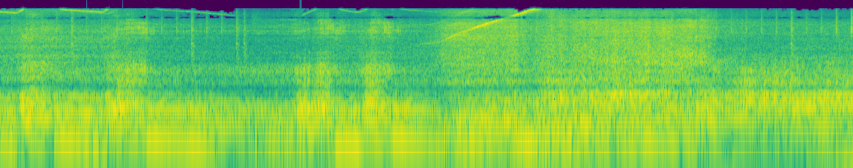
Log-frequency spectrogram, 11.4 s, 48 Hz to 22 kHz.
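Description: Toyota Fortuner Legender diesel engine, a four-cylinder turbodiesel retuned to about 200 hp, revving and accelerating, its pitch rising and falling several times.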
